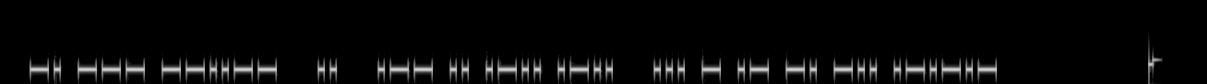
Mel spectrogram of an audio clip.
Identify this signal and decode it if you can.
Morse code, heard as a keyed tone, about 20 wpm, 700 Hz. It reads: NO, I WILL STAND.
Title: Sentences from Top 1000 Words - Review Part 1 - 20wpm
